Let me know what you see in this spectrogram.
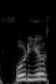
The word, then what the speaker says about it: Furyo: Furio Sensei, se dice Furio, se escribe F-U-R-Y-O Sensei con S.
